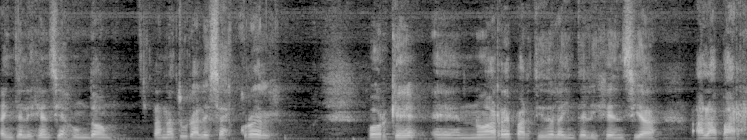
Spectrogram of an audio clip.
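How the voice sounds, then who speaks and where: A man of medium pitch talks at a moderate pace with monotone, flat intonation. Long, frequent pauses break up his speech, and there is noticeable background noise. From Canary Islands, Tenerife (La Laguna). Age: 70s. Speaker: writer and poet. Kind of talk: interview. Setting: room in a casino club, recorded interview. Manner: halting, with fillers.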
